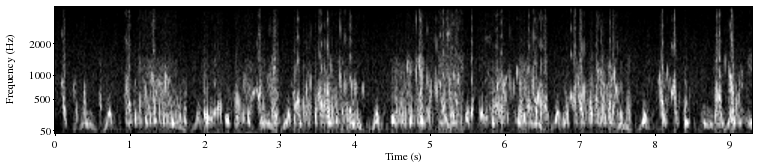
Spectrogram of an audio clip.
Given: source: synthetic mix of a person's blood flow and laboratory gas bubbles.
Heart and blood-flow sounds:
Doppler ultrasound of blood flow; precordium
0.08-0.16 s: bubbles
0.24-0.33 s: bubbles
0.36-0.46 s: bubbles
0.58-0.64 s: bubbles
0.92-1.77 s: bubbles
1.95-3.01 s: bubbles
3.14-4.13 s: bubbles
4.46-5.46 s: bubbles
5.51-5.60 s: bubbles
5.63-6.59 s: bubbles
6.74-7.71 s: bubbles
8.01-8.32 s: bubbles
8.35-8.46 s: bubbles
8.76-9.30 s: bubbles
From the record:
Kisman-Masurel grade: 444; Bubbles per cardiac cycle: continuous sound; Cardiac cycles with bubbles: 100%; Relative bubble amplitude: maximal (0.775 to 0.999); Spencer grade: 4 (maximum detectable bubble signal sounding continuously throughout systole and diastole of every cardiac period, and overriding the amplitude of the normal cardiac signals); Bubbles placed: only in the low amplitude regions of the cardiac cycle

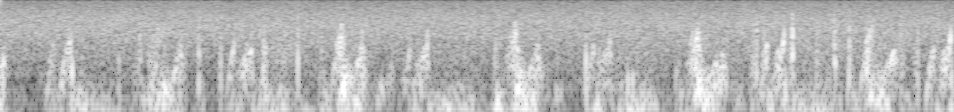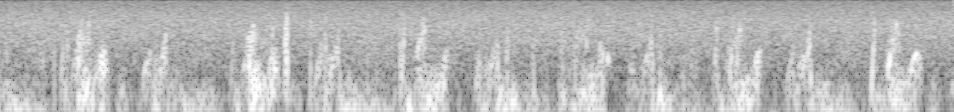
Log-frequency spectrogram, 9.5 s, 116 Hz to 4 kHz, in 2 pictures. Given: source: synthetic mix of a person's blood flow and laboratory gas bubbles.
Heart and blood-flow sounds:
Doppler ultrasound of blood flow; precordium
1.32-1.48 s: bubbles
2.59-2.66 s: bubbles
3.12-3.20 s: bubbles
7.55-7.85 s: bubbles
From the record:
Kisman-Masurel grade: 121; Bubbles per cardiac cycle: 1 to 2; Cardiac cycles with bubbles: 10 to 50%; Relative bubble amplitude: barely perceptible (0.100 to 0.250); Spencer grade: 2 (many but less than half of the cardiac periods contain bubble signals, singularly or in groups); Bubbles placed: anywhere in the cardiac cycle

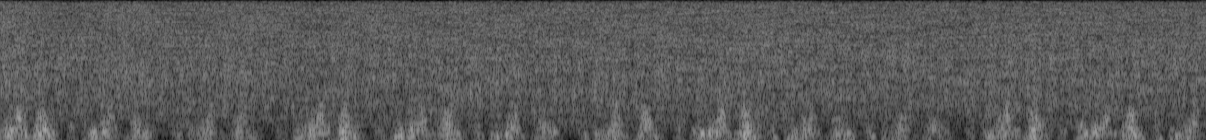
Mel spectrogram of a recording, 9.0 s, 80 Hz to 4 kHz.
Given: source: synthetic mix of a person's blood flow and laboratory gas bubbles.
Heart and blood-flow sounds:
Doppler ultrasound of blood flow; precordium
0.00-0.02 s: bubbles
0.14-0.22 s: bubbles
From the record:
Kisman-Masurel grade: 212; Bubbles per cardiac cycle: several, 3 to 8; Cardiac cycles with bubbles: 1 to 10%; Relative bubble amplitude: moderate (0.250 to 0.450); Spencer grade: 1 (occasional bubble signal discernible with the cardiac motion signal, with majority of cardiac periods free of bubbles); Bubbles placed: anywhere in the cardiac cycle

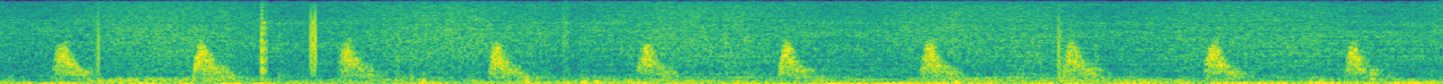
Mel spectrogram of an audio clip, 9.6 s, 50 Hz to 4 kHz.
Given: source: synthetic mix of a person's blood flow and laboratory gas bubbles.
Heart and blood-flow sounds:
Doppler ultrasound of blood flow; subclavian vein
no bubbles
From the record:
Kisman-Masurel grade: 000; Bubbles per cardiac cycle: 0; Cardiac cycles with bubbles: 0%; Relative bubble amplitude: no bubbles discernible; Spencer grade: 0 (complete lack of bubble signals)

